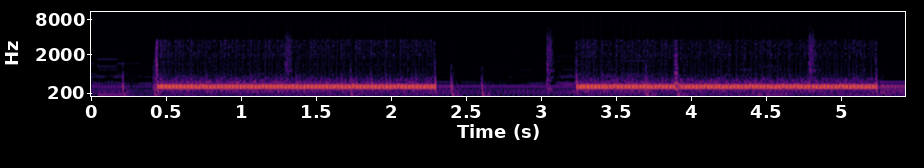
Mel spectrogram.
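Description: A telephone call tone sounds twice as long steady electronic beeps, each lasting about two seconds with a short gap between, loud and close, with faint clicks around them.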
